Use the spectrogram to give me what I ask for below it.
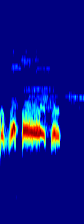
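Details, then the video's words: Spotted dove acting as a lure bird on a tree, cooing to stir up wild doves; a quick note, a long level croon, then a short closing note, close and clean. "Chim Cu Mồi Cây Thúc Gù Và Gáy Gọi/ Cu gáy kích bổi nhanh nổi gù"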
